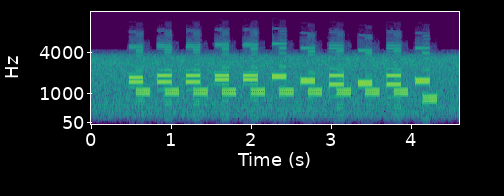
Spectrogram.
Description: Multi-frequency trunk signalling (R2, with the far end's replies), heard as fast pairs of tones, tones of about 180 ms. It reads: 58899037173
